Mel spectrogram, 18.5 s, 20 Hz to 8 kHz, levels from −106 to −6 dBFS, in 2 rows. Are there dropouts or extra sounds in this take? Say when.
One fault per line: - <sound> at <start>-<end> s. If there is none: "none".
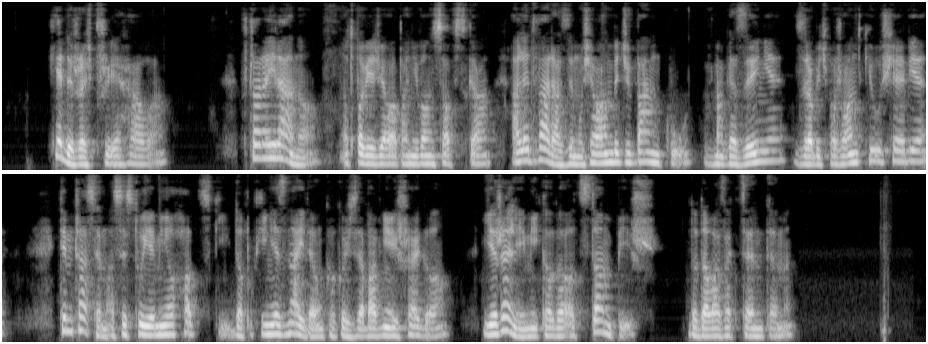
- whoosh at 18.0-18.1 s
